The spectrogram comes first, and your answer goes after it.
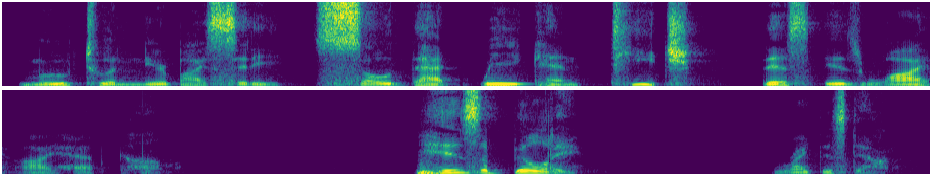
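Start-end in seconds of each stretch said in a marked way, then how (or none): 0.2-7.3 put-on whisper, lower. Retelling the Father's words to Jesus, imitating the Father whispering. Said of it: "the Father whispers to him and says".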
